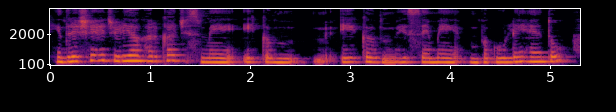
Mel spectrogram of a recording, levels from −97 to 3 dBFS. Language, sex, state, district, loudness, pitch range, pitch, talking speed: Hindi, female, Uttar Pradesh, Jalaun, -30 LUFS, 215-265 Hz, 230 Hz, 145 wpm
